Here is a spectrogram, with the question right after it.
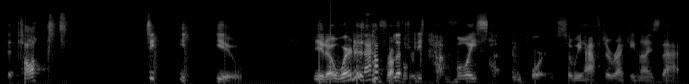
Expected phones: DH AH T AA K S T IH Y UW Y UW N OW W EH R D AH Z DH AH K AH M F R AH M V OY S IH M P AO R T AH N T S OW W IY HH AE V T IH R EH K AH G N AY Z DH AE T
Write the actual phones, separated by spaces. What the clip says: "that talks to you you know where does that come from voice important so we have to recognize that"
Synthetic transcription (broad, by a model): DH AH T AA K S T IH Y UW Y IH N OW W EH R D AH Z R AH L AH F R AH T V OY S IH M P AO R T N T S OW W IY HH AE F T IH R EH K AH G N AY Z DH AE T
